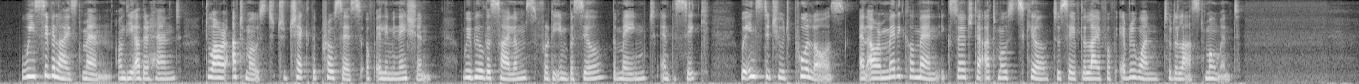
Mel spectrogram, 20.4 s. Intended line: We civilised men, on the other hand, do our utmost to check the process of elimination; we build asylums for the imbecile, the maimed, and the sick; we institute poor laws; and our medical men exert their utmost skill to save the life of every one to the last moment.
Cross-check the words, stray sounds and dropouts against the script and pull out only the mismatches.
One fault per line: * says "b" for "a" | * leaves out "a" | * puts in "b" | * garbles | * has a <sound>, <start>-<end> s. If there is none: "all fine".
all fine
